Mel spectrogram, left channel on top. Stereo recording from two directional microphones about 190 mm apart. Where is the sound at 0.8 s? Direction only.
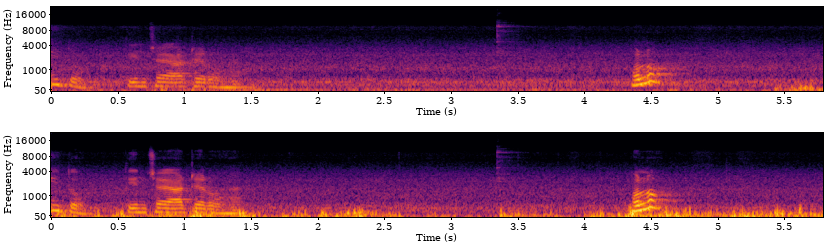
55° right (ahead or behind).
